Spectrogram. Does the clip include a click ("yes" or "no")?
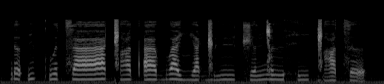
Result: yes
